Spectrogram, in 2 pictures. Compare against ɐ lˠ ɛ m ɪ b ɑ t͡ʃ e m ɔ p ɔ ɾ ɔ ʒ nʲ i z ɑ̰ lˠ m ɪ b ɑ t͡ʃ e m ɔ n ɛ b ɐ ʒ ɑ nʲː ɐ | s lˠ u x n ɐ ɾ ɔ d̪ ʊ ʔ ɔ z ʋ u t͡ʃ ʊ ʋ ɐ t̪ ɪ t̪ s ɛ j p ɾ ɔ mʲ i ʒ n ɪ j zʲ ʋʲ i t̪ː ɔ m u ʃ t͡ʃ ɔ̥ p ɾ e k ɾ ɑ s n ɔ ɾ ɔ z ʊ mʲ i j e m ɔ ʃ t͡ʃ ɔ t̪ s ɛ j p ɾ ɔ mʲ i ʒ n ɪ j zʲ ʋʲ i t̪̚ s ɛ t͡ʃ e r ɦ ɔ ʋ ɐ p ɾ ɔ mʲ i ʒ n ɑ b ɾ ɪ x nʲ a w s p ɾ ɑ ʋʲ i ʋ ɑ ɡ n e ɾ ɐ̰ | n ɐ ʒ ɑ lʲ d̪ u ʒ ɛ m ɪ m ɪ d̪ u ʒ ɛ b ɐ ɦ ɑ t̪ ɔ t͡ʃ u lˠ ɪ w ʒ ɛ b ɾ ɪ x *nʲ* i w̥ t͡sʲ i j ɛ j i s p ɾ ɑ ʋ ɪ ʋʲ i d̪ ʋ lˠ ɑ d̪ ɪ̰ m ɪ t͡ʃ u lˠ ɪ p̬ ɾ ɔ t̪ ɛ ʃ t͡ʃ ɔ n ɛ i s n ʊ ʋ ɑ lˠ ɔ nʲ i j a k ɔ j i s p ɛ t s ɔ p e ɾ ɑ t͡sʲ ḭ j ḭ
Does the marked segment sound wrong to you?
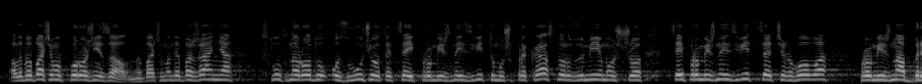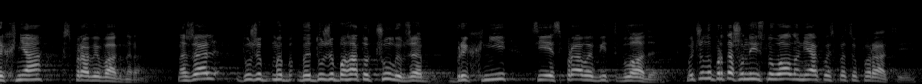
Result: no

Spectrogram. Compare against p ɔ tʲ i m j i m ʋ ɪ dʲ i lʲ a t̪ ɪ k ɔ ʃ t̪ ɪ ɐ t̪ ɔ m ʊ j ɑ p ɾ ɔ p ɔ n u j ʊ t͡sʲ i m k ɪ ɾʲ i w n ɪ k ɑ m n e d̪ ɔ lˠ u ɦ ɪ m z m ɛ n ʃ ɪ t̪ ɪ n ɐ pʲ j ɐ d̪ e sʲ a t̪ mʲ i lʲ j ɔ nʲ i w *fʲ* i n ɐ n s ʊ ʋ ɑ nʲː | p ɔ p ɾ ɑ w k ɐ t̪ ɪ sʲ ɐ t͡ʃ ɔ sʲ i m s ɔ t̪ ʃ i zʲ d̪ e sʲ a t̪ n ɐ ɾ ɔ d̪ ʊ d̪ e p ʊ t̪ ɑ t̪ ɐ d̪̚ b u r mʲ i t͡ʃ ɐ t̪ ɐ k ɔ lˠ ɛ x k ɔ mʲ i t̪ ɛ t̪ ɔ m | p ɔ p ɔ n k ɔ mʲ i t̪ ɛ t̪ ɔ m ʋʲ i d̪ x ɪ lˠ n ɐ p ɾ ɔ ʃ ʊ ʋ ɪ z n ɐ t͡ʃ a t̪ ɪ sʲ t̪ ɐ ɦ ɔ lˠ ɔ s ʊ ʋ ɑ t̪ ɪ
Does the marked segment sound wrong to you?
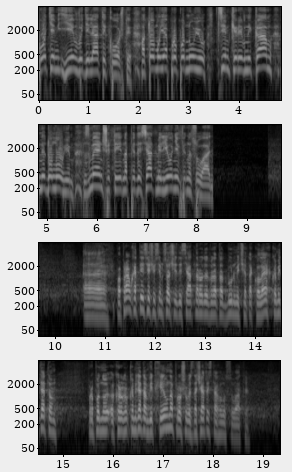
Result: no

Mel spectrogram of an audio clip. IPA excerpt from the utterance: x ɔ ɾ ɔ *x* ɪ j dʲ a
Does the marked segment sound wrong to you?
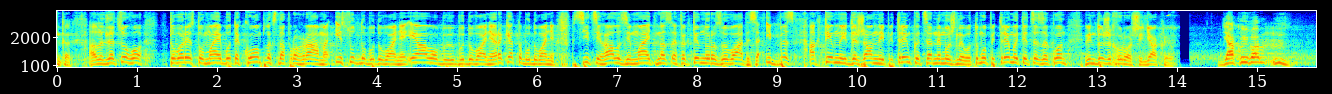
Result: yes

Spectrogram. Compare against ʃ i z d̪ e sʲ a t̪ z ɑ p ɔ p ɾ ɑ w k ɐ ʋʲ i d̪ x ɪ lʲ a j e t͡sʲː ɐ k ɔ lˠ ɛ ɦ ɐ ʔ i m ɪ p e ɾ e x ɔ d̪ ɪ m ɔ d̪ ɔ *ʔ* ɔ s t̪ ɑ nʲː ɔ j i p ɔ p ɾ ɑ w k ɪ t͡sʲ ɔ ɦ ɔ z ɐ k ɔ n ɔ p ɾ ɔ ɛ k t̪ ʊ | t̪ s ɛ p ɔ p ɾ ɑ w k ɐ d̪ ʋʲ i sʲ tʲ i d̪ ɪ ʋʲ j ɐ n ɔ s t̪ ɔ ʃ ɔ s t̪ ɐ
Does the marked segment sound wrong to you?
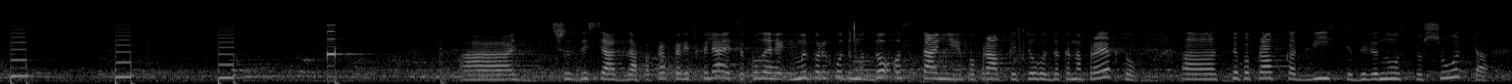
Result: no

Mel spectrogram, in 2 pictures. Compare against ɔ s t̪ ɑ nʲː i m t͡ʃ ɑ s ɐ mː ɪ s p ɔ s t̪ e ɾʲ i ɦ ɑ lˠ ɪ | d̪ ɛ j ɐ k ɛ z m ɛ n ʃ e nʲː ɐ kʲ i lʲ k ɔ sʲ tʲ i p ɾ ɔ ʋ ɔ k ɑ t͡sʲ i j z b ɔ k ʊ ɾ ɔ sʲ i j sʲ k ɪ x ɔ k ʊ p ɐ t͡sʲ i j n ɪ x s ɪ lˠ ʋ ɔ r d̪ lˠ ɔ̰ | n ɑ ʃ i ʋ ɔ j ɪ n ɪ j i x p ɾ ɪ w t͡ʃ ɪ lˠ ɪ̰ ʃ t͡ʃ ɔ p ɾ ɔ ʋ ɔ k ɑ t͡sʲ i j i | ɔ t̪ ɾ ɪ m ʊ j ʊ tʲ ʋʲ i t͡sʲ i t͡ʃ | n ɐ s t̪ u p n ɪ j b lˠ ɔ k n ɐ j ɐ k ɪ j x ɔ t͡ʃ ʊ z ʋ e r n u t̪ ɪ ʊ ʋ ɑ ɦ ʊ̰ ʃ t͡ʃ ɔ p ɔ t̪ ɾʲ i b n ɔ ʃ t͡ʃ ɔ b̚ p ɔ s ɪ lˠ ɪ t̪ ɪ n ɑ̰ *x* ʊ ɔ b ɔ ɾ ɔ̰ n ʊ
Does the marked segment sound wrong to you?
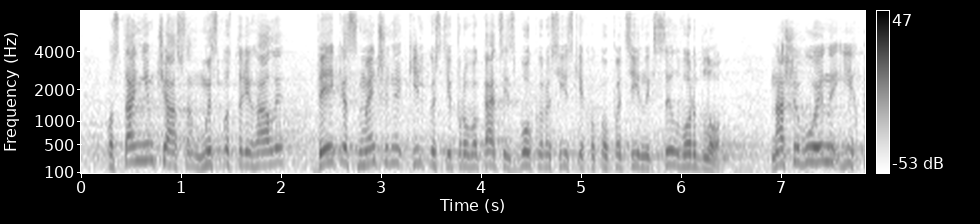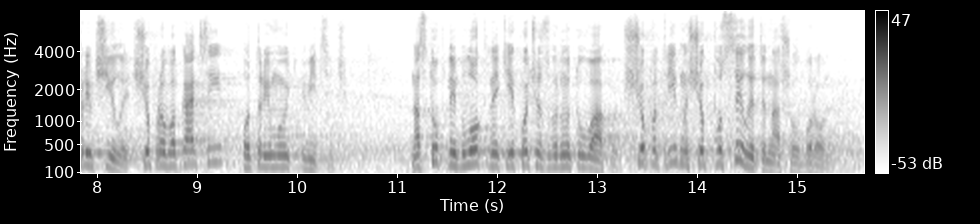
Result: yes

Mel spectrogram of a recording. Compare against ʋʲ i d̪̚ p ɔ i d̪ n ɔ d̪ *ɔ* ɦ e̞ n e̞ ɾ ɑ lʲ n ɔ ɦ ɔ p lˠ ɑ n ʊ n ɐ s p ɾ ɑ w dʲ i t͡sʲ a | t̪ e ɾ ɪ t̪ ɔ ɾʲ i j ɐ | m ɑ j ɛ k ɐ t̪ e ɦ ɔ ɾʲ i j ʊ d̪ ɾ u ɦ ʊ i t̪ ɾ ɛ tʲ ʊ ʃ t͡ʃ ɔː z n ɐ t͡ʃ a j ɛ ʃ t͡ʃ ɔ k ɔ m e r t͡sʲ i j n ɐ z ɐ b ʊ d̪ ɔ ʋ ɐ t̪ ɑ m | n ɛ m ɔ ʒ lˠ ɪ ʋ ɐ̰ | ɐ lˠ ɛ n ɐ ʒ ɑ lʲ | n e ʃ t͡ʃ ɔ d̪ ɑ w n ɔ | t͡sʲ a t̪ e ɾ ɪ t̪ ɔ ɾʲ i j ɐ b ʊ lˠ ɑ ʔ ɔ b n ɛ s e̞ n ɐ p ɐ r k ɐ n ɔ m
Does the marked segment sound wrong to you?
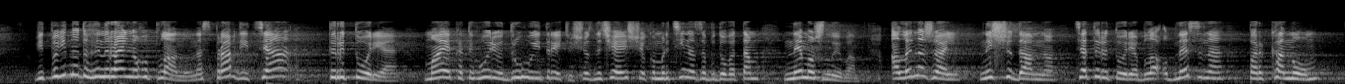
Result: no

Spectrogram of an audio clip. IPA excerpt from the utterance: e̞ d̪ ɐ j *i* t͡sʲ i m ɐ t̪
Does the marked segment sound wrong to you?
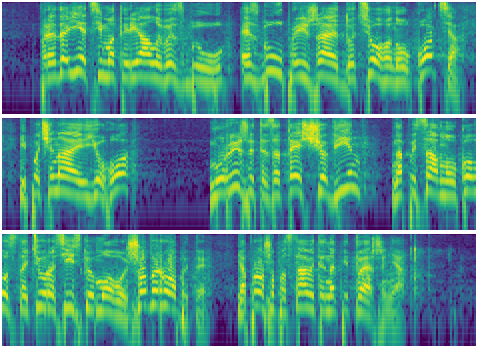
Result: yes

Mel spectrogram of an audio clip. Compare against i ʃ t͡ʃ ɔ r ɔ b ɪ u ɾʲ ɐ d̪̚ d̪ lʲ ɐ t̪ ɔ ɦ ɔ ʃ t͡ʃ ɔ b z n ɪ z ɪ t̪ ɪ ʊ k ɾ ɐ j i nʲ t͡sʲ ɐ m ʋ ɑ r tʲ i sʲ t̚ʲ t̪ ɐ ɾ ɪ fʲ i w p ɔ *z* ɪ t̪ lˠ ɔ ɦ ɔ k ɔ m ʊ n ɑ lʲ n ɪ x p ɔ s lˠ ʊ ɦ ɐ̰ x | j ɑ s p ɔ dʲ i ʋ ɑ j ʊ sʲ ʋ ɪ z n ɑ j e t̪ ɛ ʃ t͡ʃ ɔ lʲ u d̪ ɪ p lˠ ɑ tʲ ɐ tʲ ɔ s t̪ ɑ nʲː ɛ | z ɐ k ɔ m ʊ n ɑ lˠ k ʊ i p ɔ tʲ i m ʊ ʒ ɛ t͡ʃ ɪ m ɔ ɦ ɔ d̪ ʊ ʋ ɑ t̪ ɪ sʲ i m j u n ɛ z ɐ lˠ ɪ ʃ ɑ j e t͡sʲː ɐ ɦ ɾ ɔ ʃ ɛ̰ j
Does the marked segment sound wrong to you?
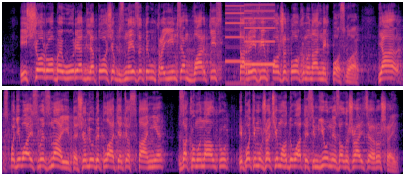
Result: yes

